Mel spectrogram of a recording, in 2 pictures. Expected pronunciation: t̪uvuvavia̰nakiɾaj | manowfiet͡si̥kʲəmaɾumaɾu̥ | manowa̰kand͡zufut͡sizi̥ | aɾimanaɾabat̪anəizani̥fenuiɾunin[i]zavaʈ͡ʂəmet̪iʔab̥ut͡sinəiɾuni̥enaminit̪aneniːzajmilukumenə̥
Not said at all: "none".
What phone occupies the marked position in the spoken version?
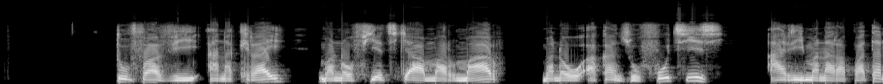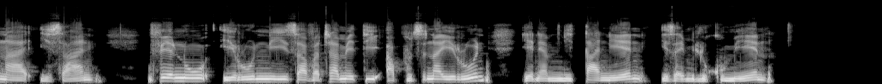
i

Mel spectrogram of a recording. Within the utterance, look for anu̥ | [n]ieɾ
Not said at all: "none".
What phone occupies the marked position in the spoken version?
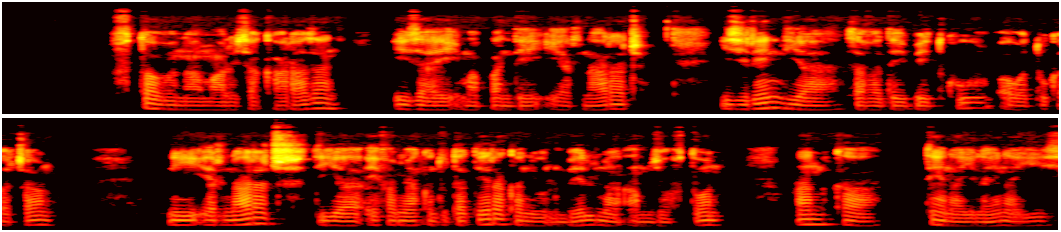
n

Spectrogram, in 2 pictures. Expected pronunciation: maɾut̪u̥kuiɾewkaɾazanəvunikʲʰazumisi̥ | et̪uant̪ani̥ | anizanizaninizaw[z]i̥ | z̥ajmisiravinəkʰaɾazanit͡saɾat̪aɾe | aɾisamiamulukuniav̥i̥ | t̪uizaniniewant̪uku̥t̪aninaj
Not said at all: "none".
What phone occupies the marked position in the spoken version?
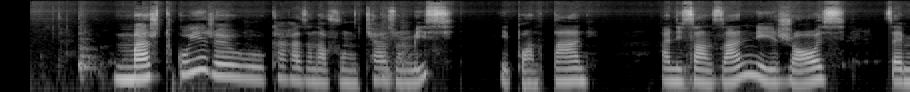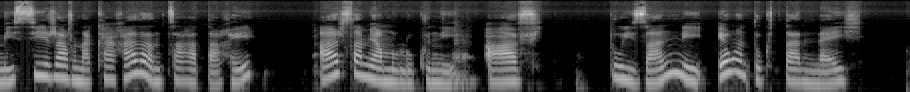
z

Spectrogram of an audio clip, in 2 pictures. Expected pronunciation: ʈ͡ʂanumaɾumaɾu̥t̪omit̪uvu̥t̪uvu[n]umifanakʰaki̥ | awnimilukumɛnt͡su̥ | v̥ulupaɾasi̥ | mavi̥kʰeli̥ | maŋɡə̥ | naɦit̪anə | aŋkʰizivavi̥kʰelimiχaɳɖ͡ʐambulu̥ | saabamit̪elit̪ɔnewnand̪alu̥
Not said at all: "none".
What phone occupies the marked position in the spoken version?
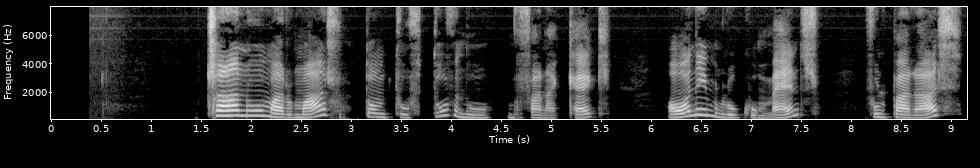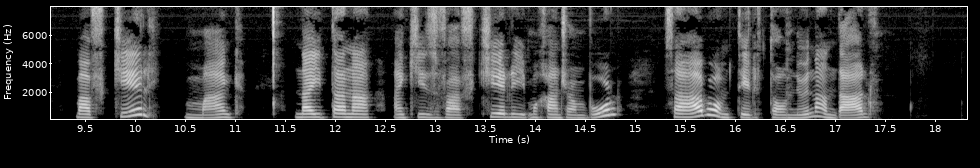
n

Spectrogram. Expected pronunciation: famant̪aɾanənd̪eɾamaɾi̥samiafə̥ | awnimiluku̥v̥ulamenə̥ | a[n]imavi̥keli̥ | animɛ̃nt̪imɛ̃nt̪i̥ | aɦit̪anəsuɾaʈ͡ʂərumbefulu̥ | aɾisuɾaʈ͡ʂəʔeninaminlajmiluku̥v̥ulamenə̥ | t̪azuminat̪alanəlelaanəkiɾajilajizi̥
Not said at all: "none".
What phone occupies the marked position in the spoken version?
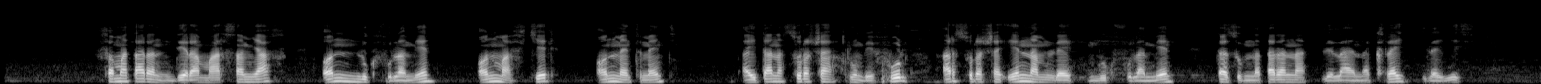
n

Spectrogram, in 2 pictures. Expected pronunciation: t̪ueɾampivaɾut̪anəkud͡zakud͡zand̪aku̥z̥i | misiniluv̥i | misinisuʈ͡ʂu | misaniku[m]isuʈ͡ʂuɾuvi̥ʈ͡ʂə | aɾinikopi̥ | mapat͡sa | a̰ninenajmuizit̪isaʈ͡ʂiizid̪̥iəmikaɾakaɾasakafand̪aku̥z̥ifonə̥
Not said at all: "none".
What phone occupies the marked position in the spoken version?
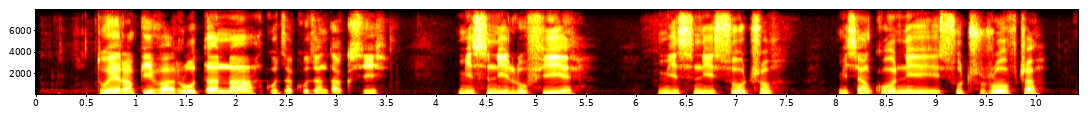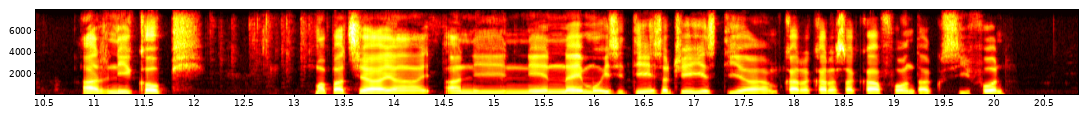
n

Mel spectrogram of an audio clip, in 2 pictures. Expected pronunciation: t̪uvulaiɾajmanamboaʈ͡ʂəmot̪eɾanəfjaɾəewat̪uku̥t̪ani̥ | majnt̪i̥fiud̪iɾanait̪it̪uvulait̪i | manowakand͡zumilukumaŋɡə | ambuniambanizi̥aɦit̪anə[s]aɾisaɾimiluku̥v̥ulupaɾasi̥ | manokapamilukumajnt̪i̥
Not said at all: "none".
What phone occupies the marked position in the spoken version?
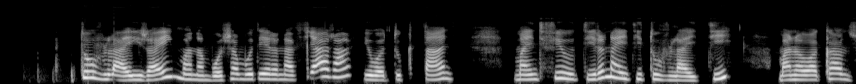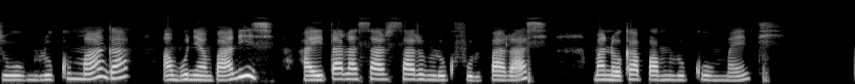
s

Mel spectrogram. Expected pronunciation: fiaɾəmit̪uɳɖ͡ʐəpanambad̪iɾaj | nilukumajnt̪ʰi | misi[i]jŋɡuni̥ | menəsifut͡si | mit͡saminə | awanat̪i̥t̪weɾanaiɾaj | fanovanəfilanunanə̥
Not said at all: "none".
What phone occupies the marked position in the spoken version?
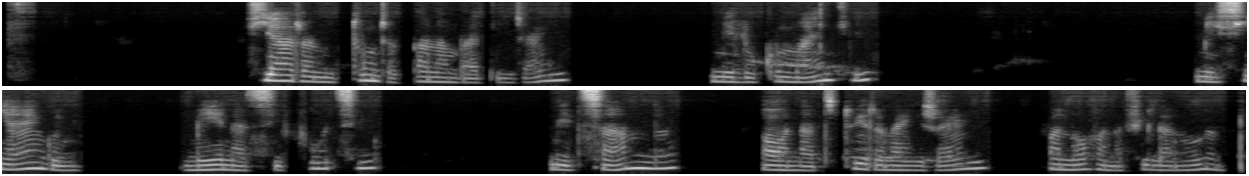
a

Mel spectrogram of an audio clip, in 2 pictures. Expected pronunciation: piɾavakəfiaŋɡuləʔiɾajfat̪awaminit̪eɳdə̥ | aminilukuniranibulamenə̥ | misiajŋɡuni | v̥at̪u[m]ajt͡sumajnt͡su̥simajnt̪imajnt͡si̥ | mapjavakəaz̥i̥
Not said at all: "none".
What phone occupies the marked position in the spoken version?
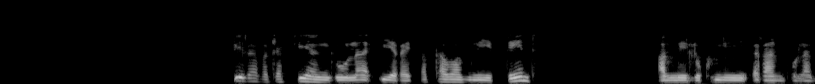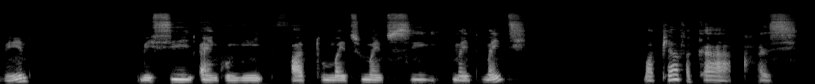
m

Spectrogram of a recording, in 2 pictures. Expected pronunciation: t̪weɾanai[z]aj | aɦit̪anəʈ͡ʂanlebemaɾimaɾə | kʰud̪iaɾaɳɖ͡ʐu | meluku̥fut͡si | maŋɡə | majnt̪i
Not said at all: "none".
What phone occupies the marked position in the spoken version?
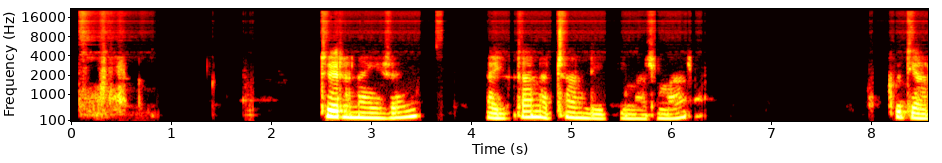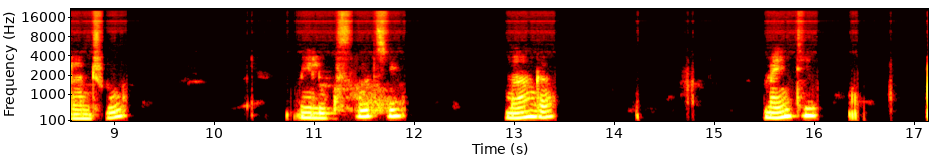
z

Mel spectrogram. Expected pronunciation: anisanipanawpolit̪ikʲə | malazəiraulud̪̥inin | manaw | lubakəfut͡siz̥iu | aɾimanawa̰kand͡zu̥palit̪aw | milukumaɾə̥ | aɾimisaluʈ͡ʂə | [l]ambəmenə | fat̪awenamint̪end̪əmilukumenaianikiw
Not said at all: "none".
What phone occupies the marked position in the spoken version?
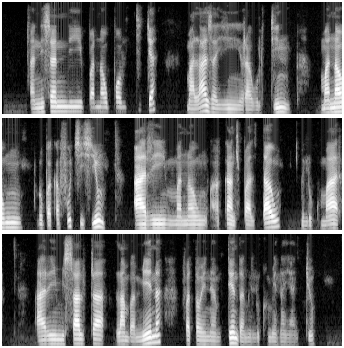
l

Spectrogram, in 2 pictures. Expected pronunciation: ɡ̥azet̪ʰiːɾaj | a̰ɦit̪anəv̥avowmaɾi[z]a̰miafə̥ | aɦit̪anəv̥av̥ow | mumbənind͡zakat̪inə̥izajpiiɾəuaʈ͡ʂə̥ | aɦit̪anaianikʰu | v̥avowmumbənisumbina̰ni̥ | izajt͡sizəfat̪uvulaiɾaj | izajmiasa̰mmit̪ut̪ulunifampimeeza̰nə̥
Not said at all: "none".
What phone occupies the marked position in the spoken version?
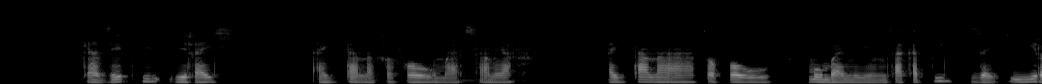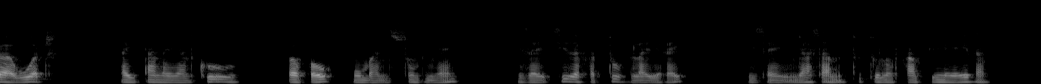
s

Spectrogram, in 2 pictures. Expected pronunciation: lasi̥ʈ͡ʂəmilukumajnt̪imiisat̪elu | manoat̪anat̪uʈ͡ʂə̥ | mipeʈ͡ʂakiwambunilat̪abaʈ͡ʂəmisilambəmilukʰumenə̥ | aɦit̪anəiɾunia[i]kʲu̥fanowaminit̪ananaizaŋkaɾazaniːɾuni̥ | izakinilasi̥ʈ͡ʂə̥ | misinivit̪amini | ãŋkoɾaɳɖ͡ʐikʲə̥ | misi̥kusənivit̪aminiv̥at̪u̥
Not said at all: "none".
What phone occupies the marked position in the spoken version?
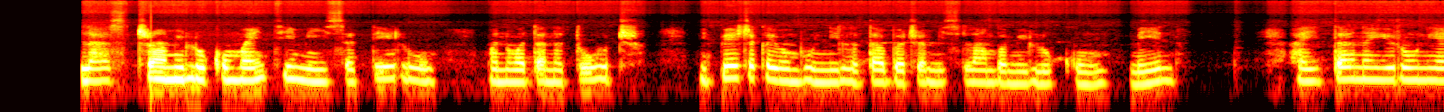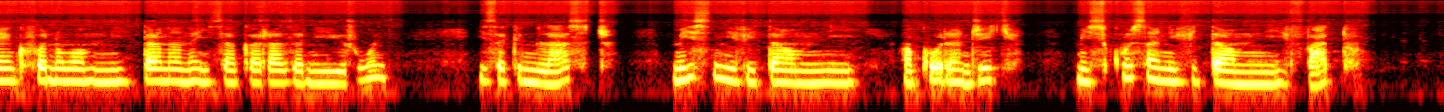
j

